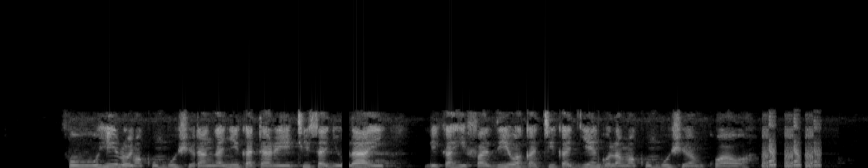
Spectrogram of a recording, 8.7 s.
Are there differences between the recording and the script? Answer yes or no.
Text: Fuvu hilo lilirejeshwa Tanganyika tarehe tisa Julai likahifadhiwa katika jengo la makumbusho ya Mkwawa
yes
